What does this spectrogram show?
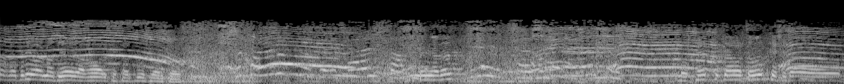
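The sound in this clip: Several sick babies with diarrhoea cry in the crowded women's ward of a provincial hospital in Tarinkot. Their loud, overlapping wails rise and fall continuously, with adults' chatter underneath.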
